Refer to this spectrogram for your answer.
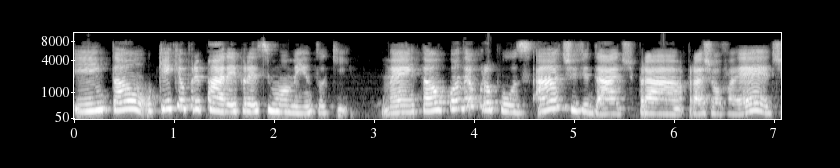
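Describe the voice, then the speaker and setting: A speaker with a strong Minas Gerais accent talks at a moderate pace, the pitch swinging very widely. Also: woman. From Minas Gerais, Brazil. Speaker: webinar presenter and educator. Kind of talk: live webinar presentation. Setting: online webinar. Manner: hesitant, many filler sounds.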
